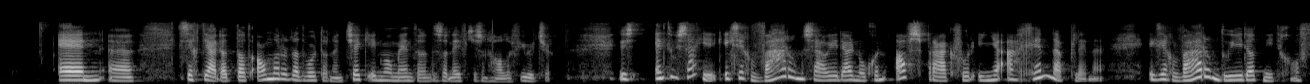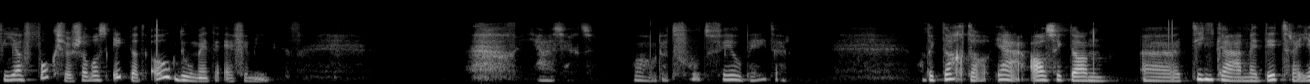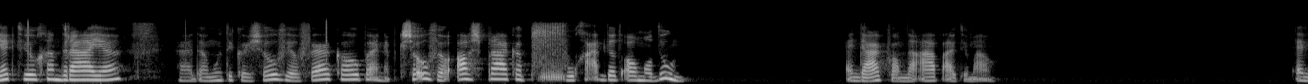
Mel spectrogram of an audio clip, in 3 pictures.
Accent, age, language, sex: Dutch, 30-49, Dutch, female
